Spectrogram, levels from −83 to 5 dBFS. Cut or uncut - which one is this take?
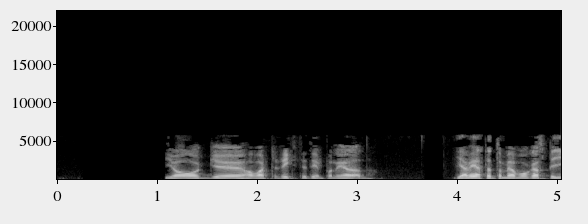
uncut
